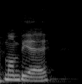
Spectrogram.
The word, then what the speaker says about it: Monbiot: Monbiot.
